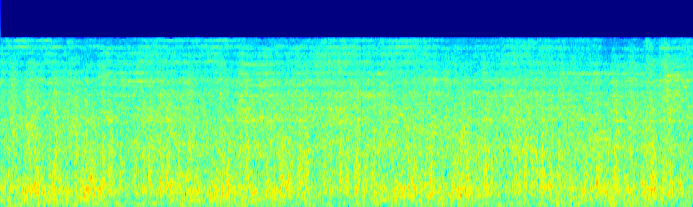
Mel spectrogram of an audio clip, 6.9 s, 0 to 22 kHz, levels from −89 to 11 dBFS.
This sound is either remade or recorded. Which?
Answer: recorded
